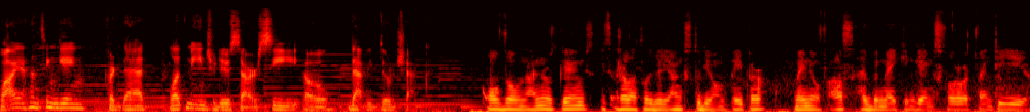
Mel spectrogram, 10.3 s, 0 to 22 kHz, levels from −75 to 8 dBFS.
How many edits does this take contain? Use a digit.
0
